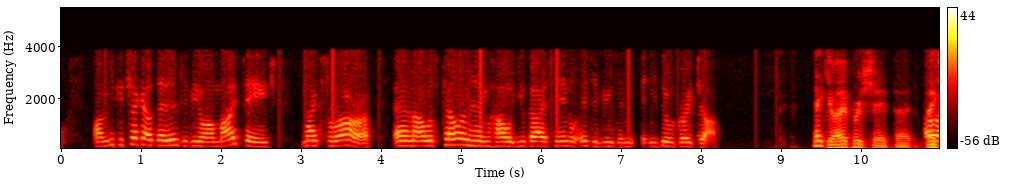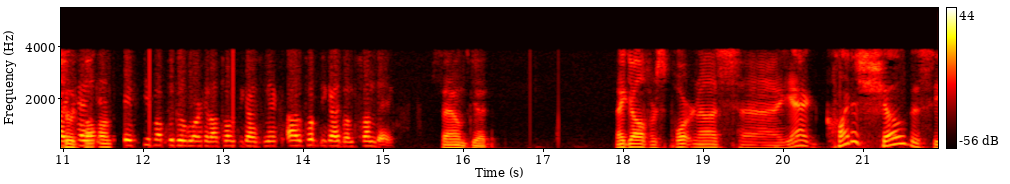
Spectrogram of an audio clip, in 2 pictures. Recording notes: of course YOUR phone calls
